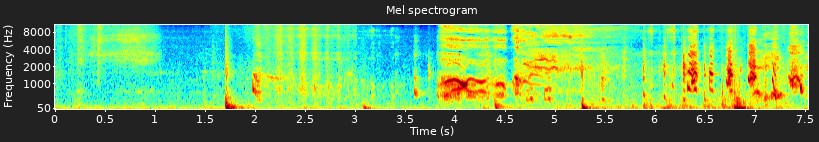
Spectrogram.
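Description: Girls laughing and squealing, starting about halfway through, with a few dull knocks from the phone being handled.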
